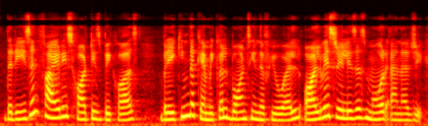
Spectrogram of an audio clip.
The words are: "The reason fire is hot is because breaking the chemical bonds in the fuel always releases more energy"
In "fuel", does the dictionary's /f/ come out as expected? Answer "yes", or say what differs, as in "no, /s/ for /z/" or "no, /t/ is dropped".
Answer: yes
